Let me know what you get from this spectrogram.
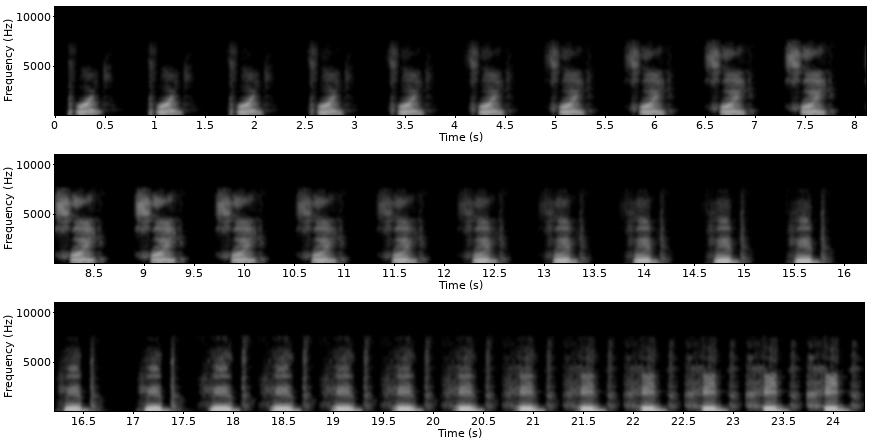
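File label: Proto-Indo-European "swoid" to Iron "xid"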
